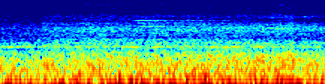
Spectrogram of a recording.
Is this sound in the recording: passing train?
yes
